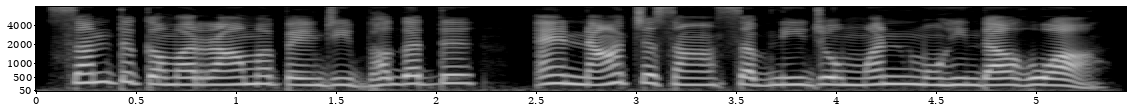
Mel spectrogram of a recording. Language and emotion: Sindhi, neutral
